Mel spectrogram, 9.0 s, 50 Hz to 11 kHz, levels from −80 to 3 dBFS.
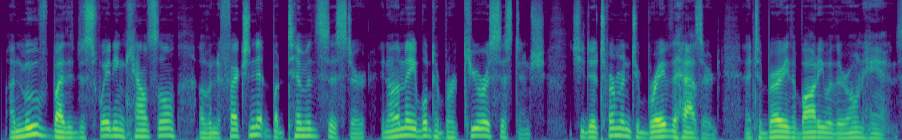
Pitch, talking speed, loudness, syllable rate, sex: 130 Hz, 205 wpm, -17 LUFS, 6.9 syllables/s, male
